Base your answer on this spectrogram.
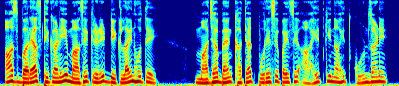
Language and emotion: Marathi, sad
